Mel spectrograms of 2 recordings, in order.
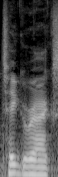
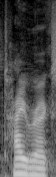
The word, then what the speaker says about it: Tigrex: to tigrex that's right it's not Tiger axe it's Thai rex and ice borne so I'm just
